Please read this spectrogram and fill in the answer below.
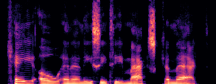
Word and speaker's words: MaxxKonnect: Check out just all the features at the Max Connect website at MAXXKONNECT, Max Connect. I know it's spelled funny, but there's a link in the show notes.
